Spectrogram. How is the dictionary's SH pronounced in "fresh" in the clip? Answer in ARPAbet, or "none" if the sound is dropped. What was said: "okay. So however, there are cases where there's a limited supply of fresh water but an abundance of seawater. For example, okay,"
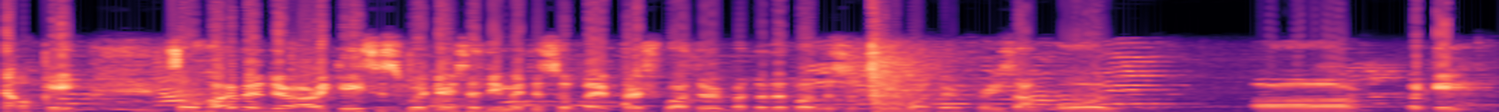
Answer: SH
